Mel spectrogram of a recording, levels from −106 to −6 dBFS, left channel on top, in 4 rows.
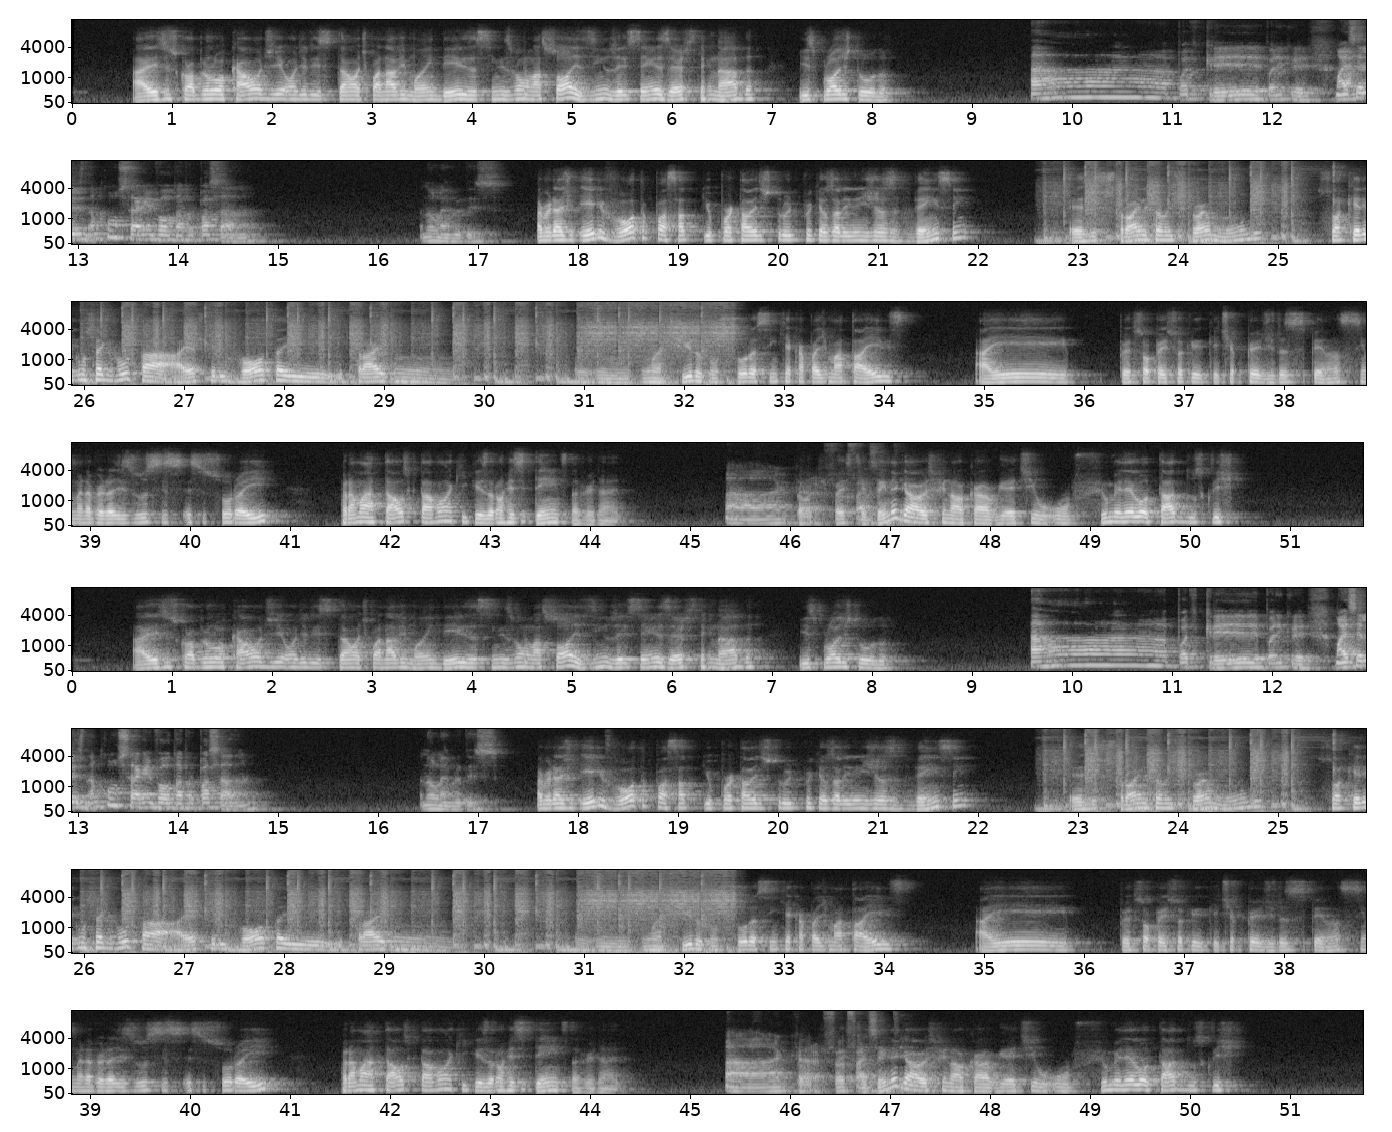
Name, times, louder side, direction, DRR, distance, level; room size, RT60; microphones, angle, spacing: voice 1, 0.6-6.8 7.3-8.2 17.6-21.9 22.9-24.8 25.4-29.8 30.9-34.2 34.9-35.8 36.4-40.8 41.5-44.3 46.1-50.4, left 3 dB, 30° left, 11 dB, 0.3 m, -27 dB
voice 2, 9.6-14.7 16.4-17.2 45.3-47.3, right 1 dB, 45° right, 1 dB, 1.7 m, -33 dB
sound 1, 22.6-25.2 25.5-25.6 26.0-32.5, right 1 dB, 5° right, 0.8 m, -37 dB
13.5 x 10.5 x 2.4 m, 0.64 s
head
